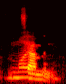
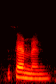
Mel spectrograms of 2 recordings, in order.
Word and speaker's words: salmon: Salon salmon. Salmon. So L will be silent.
